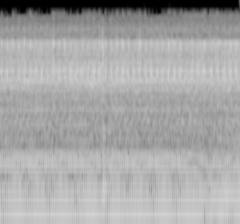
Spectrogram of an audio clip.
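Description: The diesel engine repowering a Cushman Truckster utility vehicle runs in gear, a loud, close, steady knocking rumble with no break, and no voices over it.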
